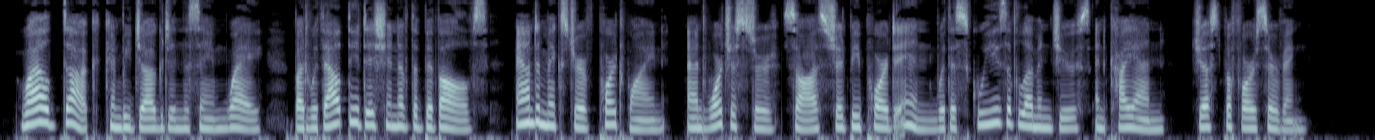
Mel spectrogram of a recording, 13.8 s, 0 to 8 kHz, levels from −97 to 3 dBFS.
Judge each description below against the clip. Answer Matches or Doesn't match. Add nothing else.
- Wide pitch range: Doesn't match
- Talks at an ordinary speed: Matches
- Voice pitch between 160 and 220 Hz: Matches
